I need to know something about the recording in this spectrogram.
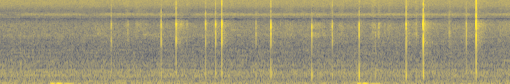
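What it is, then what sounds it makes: Small plastic figurine. Long painted fingernails tap and scratch a small, solid plastic Super Mario amiibo figure on a round base held in the hand. Quiet, sharp, dry clicks and light scratches scatter over a steady low hum, with a couple of louder bursts of tapping.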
